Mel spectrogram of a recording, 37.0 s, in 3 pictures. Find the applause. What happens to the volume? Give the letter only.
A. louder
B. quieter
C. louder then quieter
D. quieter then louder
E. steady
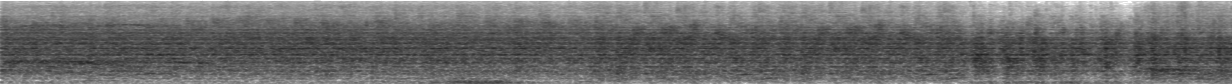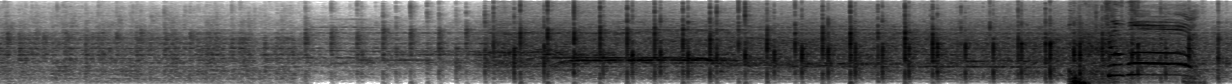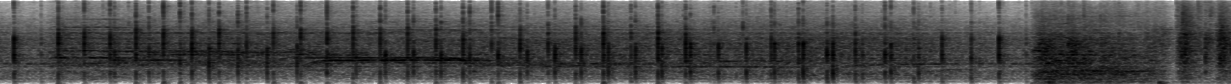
A.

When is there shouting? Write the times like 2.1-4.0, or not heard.
23.0-24.4.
